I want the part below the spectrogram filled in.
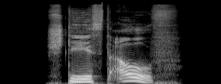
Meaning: second-person singular present of aufstehen
- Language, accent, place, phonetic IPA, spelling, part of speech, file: German, Germany, Berlin, [ˌʃteːst ˈaʊ̯f], stehst auf, verb, De-stehst auf.ogg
